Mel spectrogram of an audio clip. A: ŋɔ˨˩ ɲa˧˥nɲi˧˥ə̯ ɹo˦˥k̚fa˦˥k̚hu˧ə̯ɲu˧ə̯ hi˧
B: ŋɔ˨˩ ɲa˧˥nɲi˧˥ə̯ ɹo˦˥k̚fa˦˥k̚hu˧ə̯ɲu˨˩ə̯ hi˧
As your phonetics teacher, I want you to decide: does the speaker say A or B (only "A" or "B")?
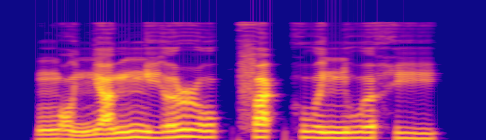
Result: A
